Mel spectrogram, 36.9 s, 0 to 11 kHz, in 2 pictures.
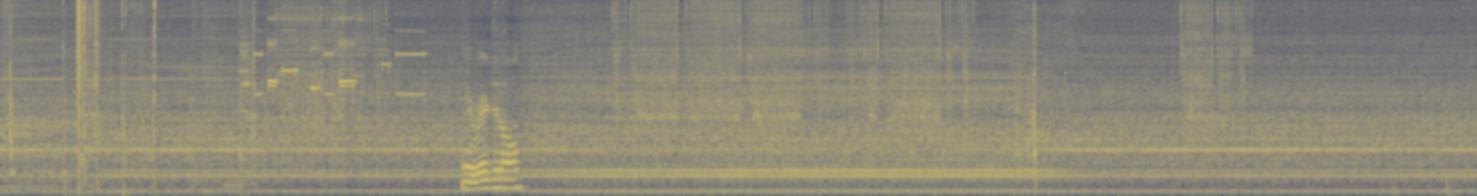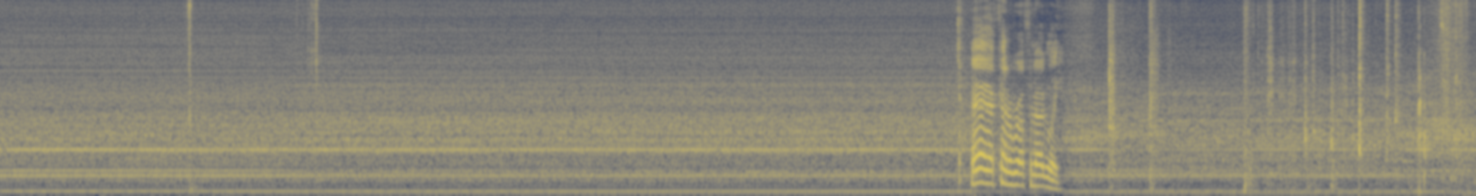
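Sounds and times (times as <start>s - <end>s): printer fans humming: 0.0s - 36.9s
scraping and handling noises: 34.0s - 36.9s.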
